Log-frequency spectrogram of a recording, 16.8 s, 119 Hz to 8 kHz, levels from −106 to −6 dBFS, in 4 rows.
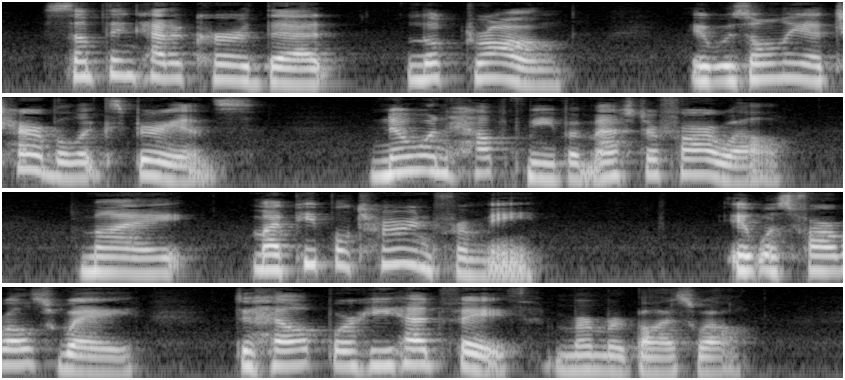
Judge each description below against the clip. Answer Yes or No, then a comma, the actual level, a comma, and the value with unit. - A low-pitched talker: No, high, 215 Hz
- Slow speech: Yes, slow, 130 wpm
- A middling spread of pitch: Yes, average, 3.4 semitones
